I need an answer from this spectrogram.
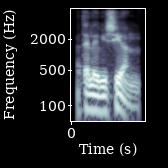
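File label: "television", Spanish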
